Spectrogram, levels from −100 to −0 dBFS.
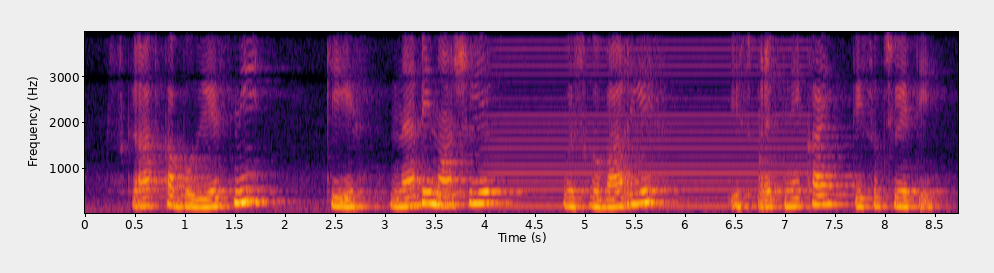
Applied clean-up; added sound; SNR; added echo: none; Organ; 19 dB; reverberation time 0.8 s.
